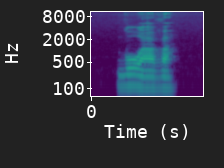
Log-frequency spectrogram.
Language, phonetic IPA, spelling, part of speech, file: Polish, [buˈwava], buława, noun, LL-Q809 (pol)-buława.wav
